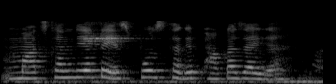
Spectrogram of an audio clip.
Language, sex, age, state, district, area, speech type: Bengali, female, 18-30, West Bengal, Dakshin Dinajpur, urban, spontaneous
